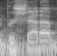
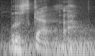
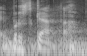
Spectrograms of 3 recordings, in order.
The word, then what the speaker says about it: bruschetta: I would say it's similar to like bruschetta, which the American pronunciation people say bruschetta, but the correct and Italian way would be bruschetta. With a K, bruschetta. It's not an actual K.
